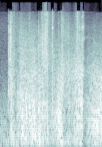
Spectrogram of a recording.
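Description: A single gunshot in Escape from Tarkov, loud and close, with a sharp onset and a short, noisy ringing tail.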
